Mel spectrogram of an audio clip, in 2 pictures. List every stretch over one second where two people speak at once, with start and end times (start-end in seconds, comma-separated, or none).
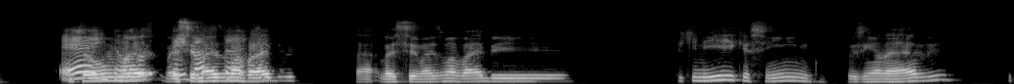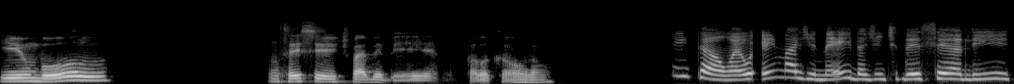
0.7-2.8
